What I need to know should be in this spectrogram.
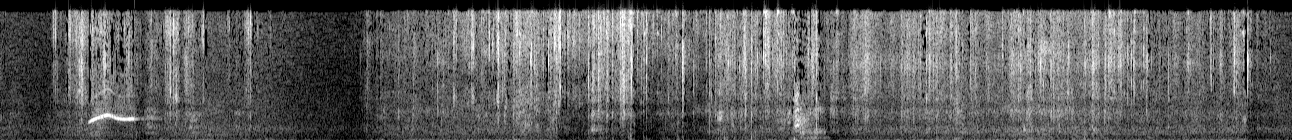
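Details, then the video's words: Whippets play fighting: a short, high rising whine near the start, then continuous scuffling, thumping and rough broadband noise of the tussle with a few faint yips mixed in. "Whippets play fighting"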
